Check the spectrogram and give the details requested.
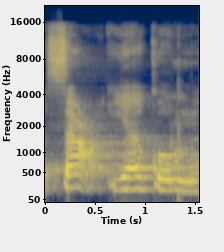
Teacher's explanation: عین ہے تو عین کو حلق سے ادا کریں گے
